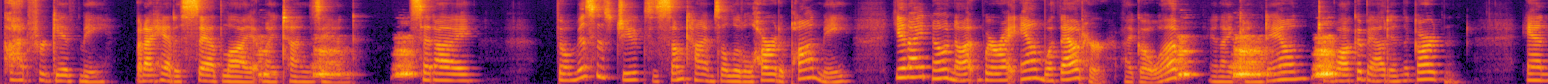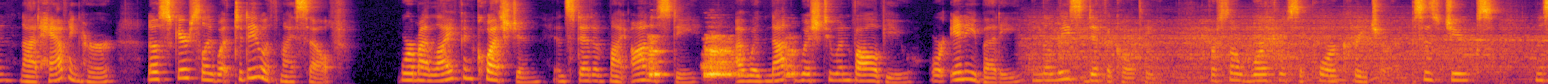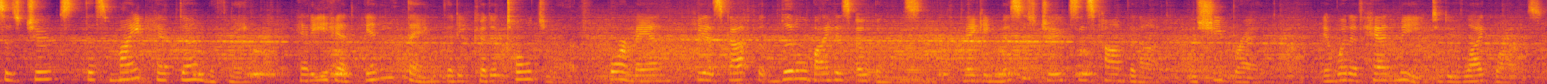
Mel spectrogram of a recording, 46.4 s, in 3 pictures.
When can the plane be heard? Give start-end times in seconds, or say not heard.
25.6-46.3.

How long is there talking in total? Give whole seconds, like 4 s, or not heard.
46 s.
